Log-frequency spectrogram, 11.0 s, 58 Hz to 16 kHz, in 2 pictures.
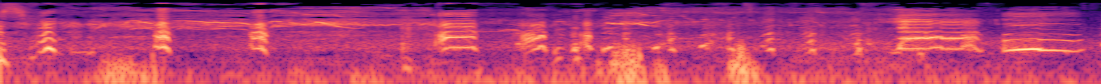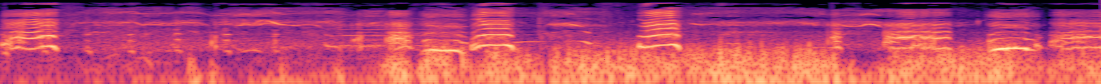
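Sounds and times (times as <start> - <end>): people squealing and yelping: 0.0 - 11.0.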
